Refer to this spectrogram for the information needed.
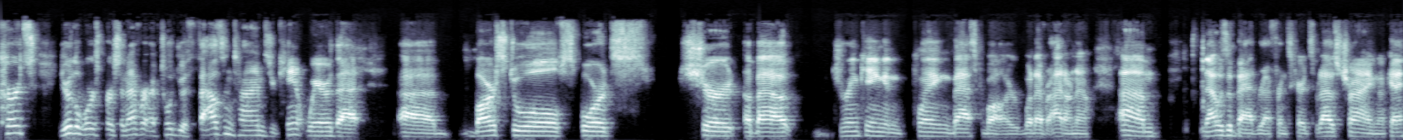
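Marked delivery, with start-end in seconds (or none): none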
